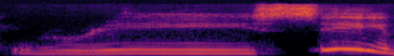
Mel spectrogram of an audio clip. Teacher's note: We need an unstressed syllable and then a stressed syllable.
